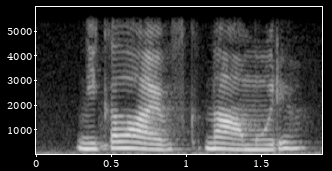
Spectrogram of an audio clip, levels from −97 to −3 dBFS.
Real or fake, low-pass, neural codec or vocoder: real; 5.4 kHz; none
